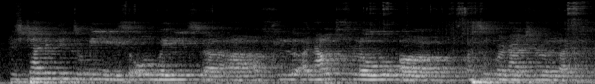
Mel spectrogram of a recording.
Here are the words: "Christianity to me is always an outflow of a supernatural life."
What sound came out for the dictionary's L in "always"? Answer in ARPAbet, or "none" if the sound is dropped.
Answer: N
